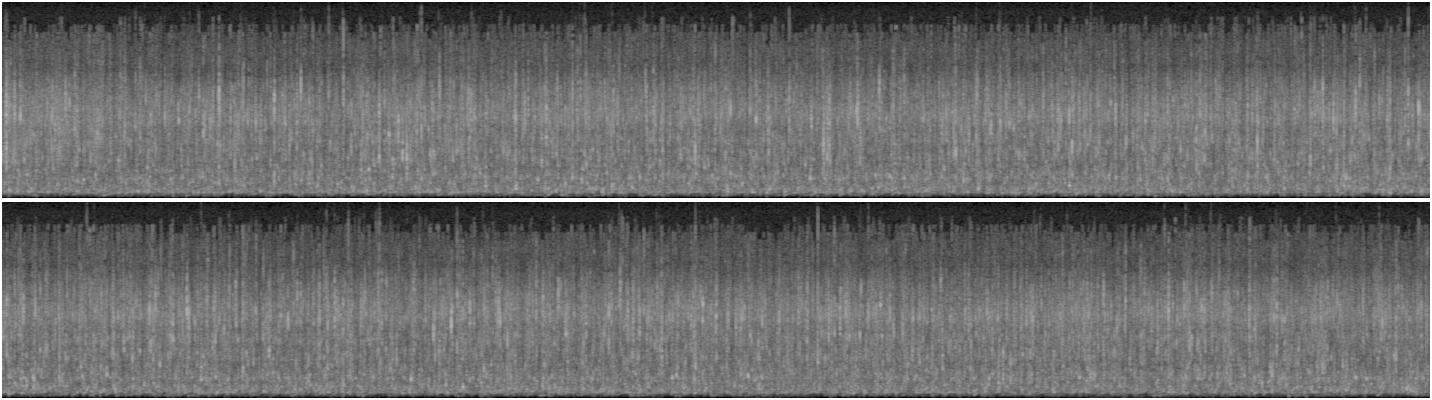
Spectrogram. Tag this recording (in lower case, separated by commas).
stream, water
